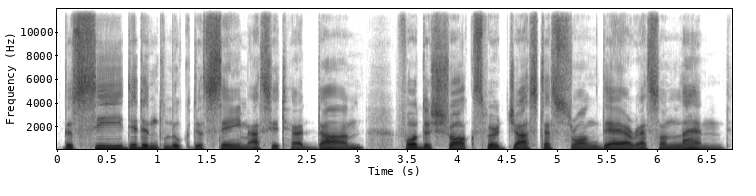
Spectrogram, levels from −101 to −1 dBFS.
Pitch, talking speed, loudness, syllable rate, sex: 135 Hz, 195 wpm, -18 LUFS, 3.8 syllables/s, male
